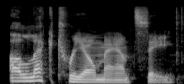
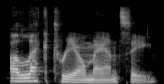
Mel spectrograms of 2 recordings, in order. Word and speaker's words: alectryomancy: it to you Emily your word today is electrio mancy a l e CT r y o m a n c y electrio mancy electrio mancy or electricy yeah I got to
